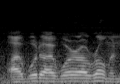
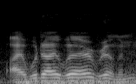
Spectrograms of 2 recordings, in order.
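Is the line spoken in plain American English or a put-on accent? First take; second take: American; put-on accent. First: It is spoken in a plain American accent. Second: It is spoken in a put-on, non-American accent. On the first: "in regular American English" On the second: "I gotta find an accent for that"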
